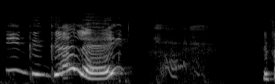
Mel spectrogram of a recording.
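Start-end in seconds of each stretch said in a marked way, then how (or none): 0.1-1.1 very high, doting coo. Real, not acted. Praising her baby.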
